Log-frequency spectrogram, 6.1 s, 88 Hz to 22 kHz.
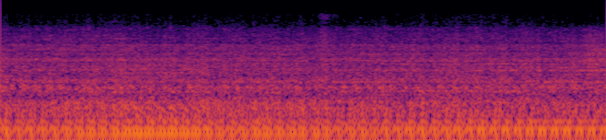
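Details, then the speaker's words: Chevy C1500 truck after cheap MagnaFlow mufflers were fitted to cure a rod-knock-like rattle: deep, steady V8 exhaust burble at idle, with no rattle or knock. "Well, that fixed that issue. It sounds way better than I was expecting, actually,"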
